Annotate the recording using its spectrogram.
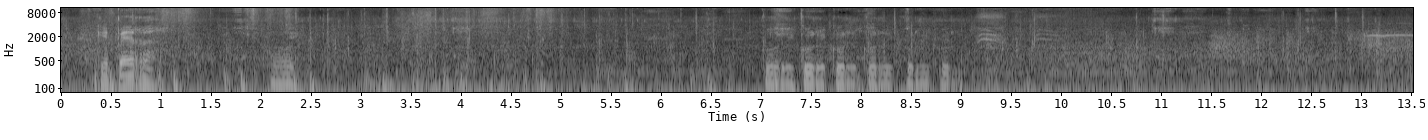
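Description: Footsteps run quickly through rustling grass.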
